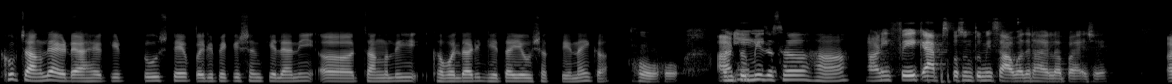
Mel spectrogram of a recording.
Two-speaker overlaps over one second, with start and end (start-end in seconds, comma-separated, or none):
none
